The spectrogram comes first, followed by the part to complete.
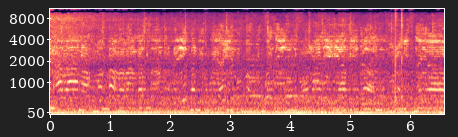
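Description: Heavy trucks' diesel engines running close by, a low steady rumble, with faint voices behind it.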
